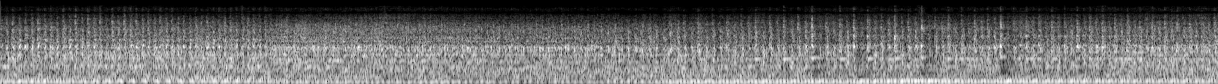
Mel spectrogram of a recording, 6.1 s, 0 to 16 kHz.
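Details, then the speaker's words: 1939 Caterpillar D4 with the Cat D4400 diesel after rebuild: steady, even idle with a deep low thrum and a small speed change partway through. Some wet stacking suspected, needs breaking in. Runs healthily. "What do you think? I think we're in business. I think we got some wet stacking, but it needs broke in."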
